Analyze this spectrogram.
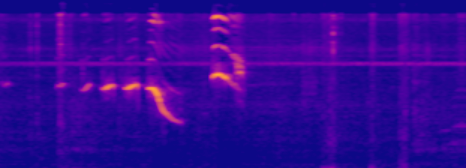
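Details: Common iora (cipoh) song: a run of short whistled notes leads into a sweeping downward slur, followed by a sharp higher chirp. A few soft low knocks come near the end.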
